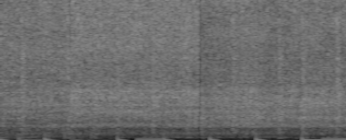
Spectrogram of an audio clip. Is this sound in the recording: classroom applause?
no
